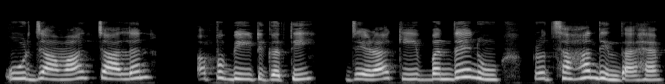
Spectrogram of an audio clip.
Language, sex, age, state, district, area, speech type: Punjabi, female, 18-30, Punjab, Jalandhar, urban, spontaneous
